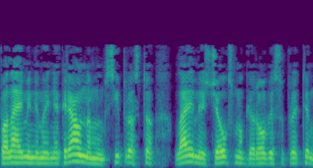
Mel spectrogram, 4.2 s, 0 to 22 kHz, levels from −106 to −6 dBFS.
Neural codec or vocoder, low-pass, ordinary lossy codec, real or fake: codec, 16 kHz, 4 kbps, FunCodec, trained on LibriTTS, 50 frames a second; 7.2 kHz; MP3, 32 kbps; fake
